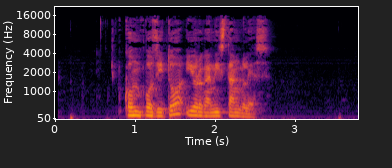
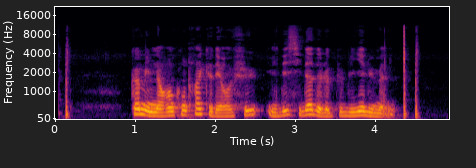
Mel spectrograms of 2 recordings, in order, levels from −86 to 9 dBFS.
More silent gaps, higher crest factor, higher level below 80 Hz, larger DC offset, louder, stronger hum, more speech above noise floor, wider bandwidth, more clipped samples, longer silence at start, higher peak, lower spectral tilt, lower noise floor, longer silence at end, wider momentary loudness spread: neither; first, 20 dB vs 14 dB; about the same, -48 dBFS vs -48 dBFS; neither; about the same, -18 LUFS vs -16 LUFS; neither; about the same, 41 dB vs 44 dB; first, 16 kHz vs 11.5 kHz; neither; about the same, 0.2 s vs 0.1 s; about the same, -2 dBFS vs -2 dBFS; second, -4.5 dB/octave vs -8 dB/octave; about the same, -59 dBFS vs -58 dBFS; first, 1.15 s vs 0.4 s; second, 11 LU vs 14 LU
